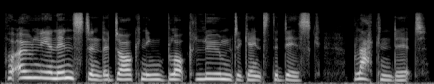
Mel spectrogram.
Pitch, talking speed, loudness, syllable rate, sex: 235 Hz, 180 wpm, -17 LUFS, 5.3 syllables/s, female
